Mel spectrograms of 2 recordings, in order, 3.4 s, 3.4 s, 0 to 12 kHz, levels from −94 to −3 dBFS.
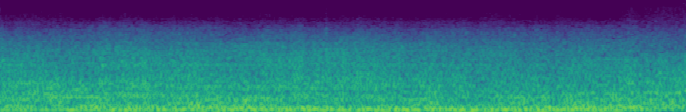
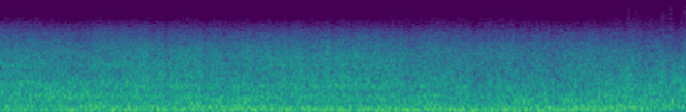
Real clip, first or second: second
